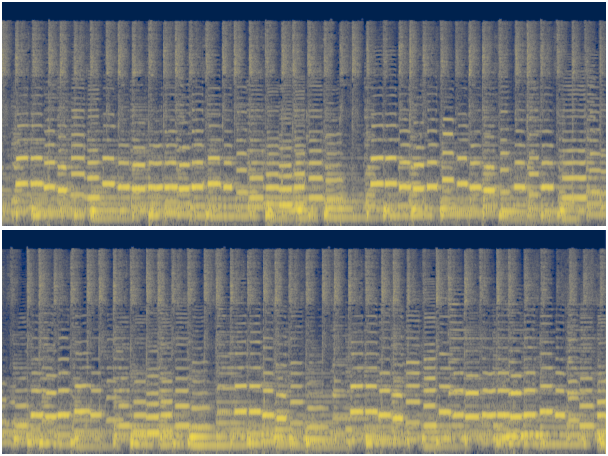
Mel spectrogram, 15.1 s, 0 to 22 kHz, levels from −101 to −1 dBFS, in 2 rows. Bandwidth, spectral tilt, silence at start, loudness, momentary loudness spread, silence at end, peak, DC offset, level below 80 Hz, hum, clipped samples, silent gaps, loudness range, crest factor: 16.5 kHz; -5.5 dB/octave; 0 s; -15 LUFS; 5 LU; 0 s; 0 dBFS; under 0.1%; -48 dBFS; none; under 0.1%; none; 2 LU; 14 dB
